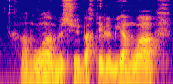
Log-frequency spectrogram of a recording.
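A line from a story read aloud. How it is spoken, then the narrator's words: Very faint, dying murmur. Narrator (French): murmura d'une voix si faible qu'on eût cru qu'il allait mourir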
